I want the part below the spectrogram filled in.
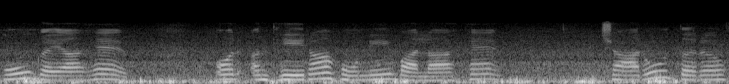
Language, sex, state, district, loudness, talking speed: Hindi, female, Punjab, Fazilka, -19 LUFS, 80 wpm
